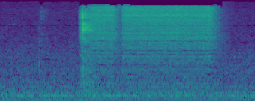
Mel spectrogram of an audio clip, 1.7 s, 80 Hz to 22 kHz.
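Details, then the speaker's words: Plasma cutter test: screwdriver bridging the two torch-switch contacts at the machine socket, a click then about a second of steady air rush before it cuts off. Machine switches on normally. "you just get a screwdriver like so and just go across these 2 contacts, and you should hear the switch inside the machine turn on."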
